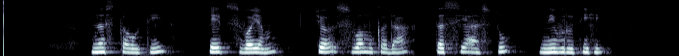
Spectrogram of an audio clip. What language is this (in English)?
Sanskrit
